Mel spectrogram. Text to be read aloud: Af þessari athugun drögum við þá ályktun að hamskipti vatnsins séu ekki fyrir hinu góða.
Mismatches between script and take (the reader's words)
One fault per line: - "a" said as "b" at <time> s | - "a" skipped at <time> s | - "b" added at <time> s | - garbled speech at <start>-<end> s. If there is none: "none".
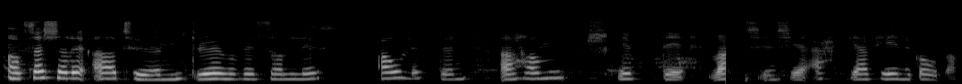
- "fyrir" said as "af" at 8.6 s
